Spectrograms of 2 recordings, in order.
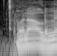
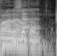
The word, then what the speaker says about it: Wijnaldum: Wijnaldum, yeah. – Wijnaldum.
